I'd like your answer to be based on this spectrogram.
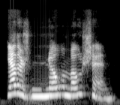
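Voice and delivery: ordinary talk, nothing marked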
